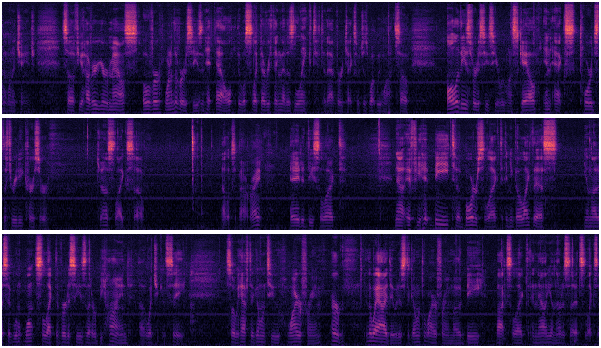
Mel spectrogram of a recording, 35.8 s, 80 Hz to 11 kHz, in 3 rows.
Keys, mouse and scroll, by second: 2.1 a, 5.8 l, 11.8 s, 19.0 a, 22.6 b, 24.7-26.4 middle drag, 28.5 KP_1, 30.7 z, 34.7 b.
